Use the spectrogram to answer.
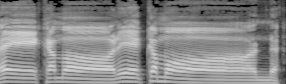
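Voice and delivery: slow, drawn-out Italian-English come on; hammed-up Italglish; Italian-accented English. Shown as a demonstration. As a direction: lay on a thick Italian accent. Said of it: "a me piace parlare in inglese".

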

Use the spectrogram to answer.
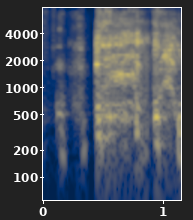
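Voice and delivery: rough hacking cough; chesty cough. Real, not acted. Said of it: "Chiedo scusa, ma la tosse chiaramente".

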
